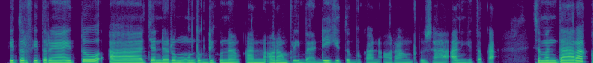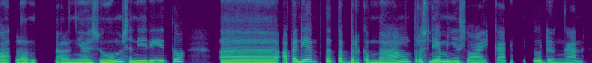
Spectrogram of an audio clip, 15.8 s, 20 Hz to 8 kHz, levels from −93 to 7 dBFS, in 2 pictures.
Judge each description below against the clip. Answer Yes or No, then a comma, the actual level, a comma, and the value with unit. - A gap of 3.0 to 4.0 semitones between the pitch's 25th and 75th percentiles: No, narrow, 2.5 semitones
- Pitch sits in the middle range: Yes, medium, 180 Hz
